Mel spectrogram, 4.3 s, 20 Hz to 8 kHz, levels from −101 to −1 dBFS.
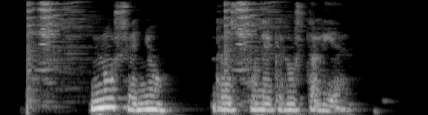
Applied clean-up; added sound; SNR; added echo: classical method WPE with log-MMSE.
